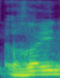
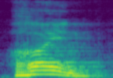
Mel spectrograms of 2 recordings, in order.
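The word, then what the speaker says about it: غين: Jadi gain ini lebih ee hampir mirip dengan huruf g. K tadi masih di pangkal tenggorokan sama seperti ha. Jadi tidak terlalu berat jika gek lagi ke dalam. Jadi ee pengucapannya lebih ee lebih dalam lagi.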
